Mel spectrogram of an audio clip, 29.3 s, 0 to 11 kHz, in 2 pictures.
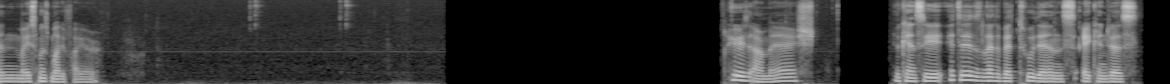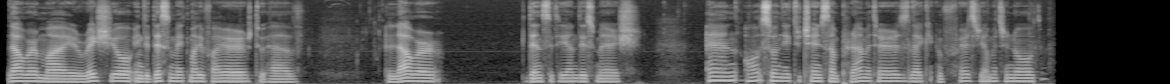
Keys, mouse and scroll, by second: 7.3 click, 7.5-20.8 middle drag, 23.3-26.1 ctrl+middle drag, 26.1-29.2 drag.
